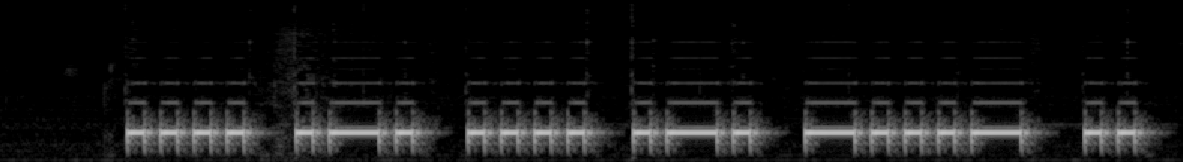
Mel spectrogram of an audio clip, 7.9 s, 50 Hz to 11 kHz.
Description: Morse code, heard as a keyed tone, about 11 wpm, 650 Hz. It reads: HR HR <BT> I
